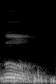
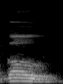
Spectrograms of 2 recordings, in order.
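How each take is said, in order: First: गो with one pure "o" vowel; गो with the vowel held steady, no "oo" ending; wrong pronunciation. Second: गो as a diphthong, "goh-oo"; corrected pronunciation. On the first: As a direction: say गो as a plain "goh", no glide. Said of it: "गो पढ़ते हैं वो गलत है". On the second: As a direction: let the vowel in गो glide into "oo". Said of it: "गो नहीं पढ़ते हैं". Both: Shown as a demonstration.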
